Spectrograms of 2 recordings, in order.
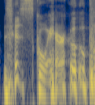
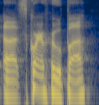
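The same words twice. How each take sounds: First: Drawn out slowly, savoring the name; slow awed naming. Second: Said in the usual way. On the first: Retold or imitated. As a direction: say it slowly like a grand title. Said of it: "And they were just like". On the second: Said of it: "they were just like, Square Hoopa".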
